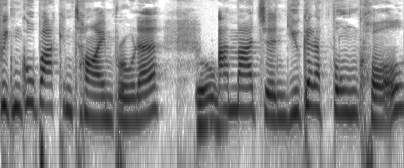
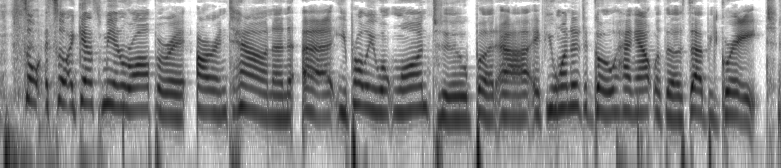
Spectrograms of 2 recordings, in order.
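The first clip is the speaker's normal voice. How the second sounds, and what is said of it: Imitates another person's voice. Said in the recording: “that's a good impression. That's a great impression of Kristen Stewart.”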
